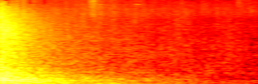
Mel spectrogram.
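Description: A single gunshot from a drawn gun, a sharp loud blast at the very start that fades slowly over about two seconds into a long, dull tail, with no voices.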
